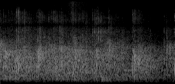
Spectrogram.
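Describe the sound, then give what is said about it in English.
An audience claps steadily for a couple of seconds for the Christmas season, a dense, even crackle of many hands with no voices over it. “We got some claps for Christmas season.”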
